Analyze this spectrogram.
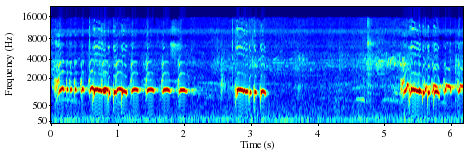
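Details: Singing local zebra dove, used as a lure for other zebra doves: a fast, regular string of level coos, a short stuttered phrase, a quiet gap, then a new bright, rippling run of notes.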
